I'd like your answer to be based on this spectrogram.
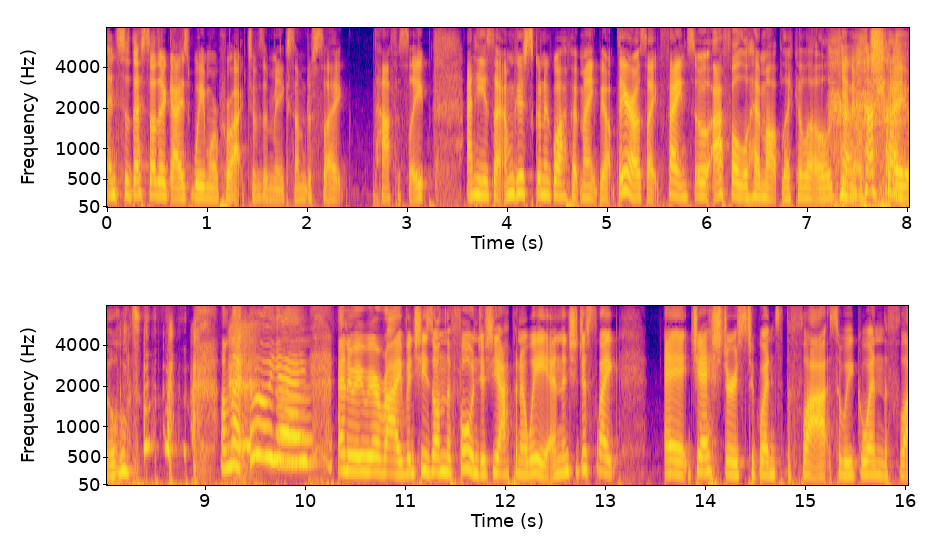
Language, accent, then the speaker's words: English; Glasgow, Scotland, United Kingdom; moved away as an adult; now in London, United Kingdom; I grew up in Glasgow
